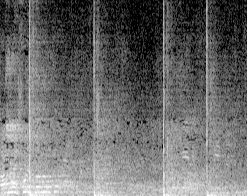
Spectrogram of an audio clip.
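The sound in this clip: A basketball is dribbled slowly in the backcourt during a game. Four distinct bounces land at an unhurried, uneven pace under steady commentary and crowd noise.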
